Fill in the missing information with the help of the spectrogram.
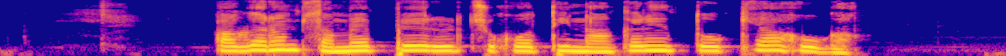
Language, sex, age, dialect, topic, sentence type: Hindi, male, 51-55, Kanauji Braj Bhasha, banking, question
